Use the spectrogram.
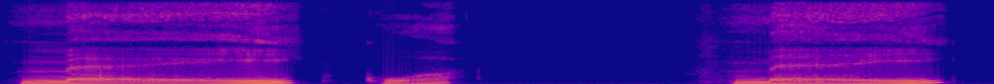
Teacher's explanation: So when you're doing the V for victory sound, make sure you go to the very bottom of the V before you come back up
